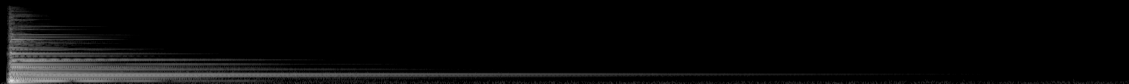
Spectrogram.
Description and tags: chord Edim
Yamaha acoustic through USB microphone to laptop. Chords strummed with a metal pick. File name indicates chord.
chord, guitar, strummed, acoustic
